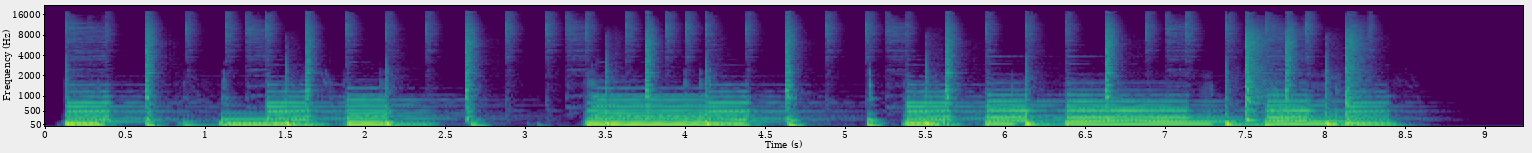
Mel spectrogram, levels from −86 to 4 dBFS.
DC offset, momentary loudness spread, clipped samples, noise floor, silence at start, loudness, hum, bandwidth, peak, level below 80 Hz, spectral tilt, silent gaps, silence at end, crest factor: under 0.1%; 13 LU; under 0.1%; -58 dBFS; 0.1 s; -18 LUFS; none; 18 kHz; -2 dBFS; -22 dBFS; -7 dB/octave; none; 0.75 s; 16 dB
